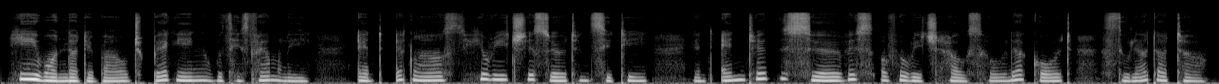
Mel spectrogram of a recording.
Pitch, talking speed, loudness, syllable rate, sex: 180 Hz, 125 wpm, -19 LUFS, 4.3 syllables/s, female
